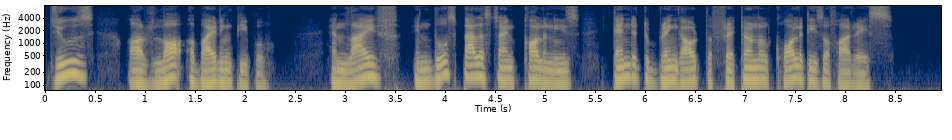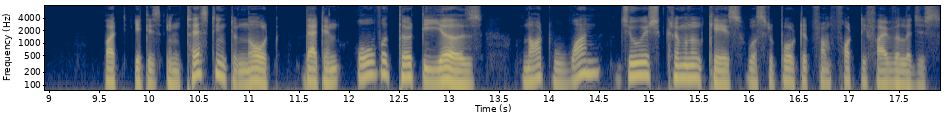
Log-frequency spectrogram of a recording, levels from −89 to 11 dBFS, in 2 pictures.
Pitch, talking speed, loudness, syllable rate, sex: 125 Hz, 145 wpm, -20 LUFS, 5.1 syllables/s, male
